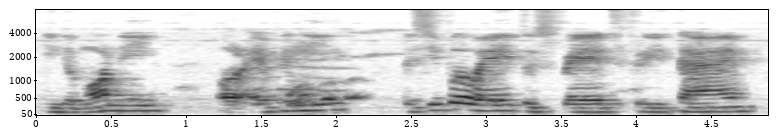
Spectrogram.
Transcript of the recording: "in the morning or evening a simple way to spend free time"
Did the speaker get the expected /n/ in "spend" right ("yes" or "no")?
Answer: no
